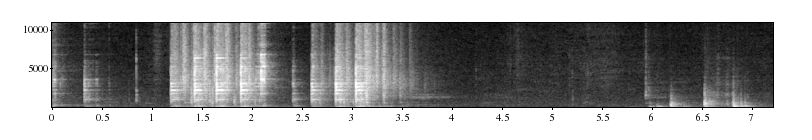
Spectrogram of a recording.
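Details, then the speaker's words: 2012 Kawasaki KX250F bottom-end rebuild: a frozen bearing is tapped into the heated crankcase half, retainer grooves up. Quick metallic taps end in a firm solid ring as it bottoms out in the countersunk bore, showing the bearing is fully seated. "It's a little bit countersunk, so make sure you get it down in there all the way. Oh yeah, you can hear the difference when it bottoms out."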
